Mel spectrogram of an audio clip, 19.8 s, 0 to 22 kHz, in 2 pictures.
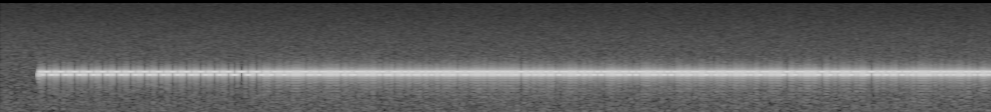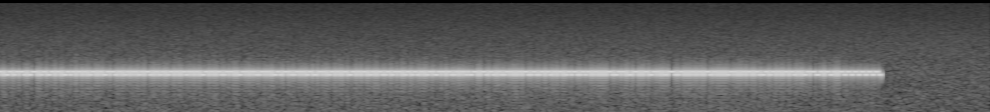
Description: NAVTEX (SITOR-B), 100 baud, 170 Hz shift, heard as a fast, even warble, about 1500 Hz centre. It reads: 42 3207575 3846351 90 9890 9367 6669 062 9157478 26 911 602330 763 9805 133 67 1392842 3776264 5142446 32 16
